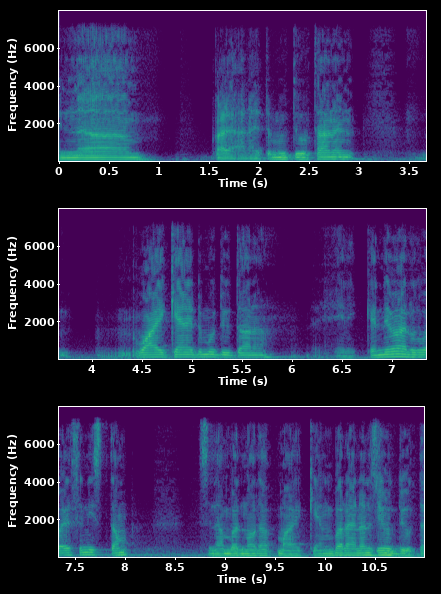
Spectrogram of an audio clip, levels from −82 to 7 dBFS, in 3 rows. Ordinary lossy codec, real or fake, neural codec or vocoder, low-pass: none; fake; codec, 16 kHz, 0.4 kbps, LongCat-Audio-Codec; 7.2 kHz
